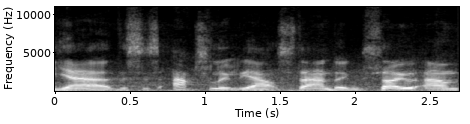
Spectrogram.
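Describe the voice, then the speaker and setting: A man speaks at a moderate pace in a fairly high voice. His pitch swings very widely, with noticeable background noise behind him. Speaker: comedian, documentary maker. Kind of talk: on-location interview questions.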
